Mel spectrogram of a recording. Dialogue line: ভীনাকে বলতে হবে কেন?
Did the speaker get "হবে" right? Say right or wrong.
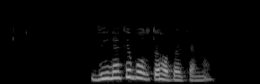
right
